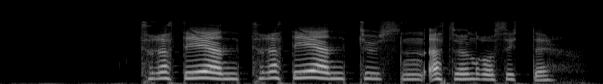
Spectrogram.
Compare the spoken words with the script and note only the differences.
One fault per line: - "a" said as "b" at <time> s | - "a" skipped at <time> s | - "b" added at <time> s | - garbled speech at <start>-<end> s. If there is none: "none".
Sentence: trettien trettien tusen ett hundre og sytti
none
